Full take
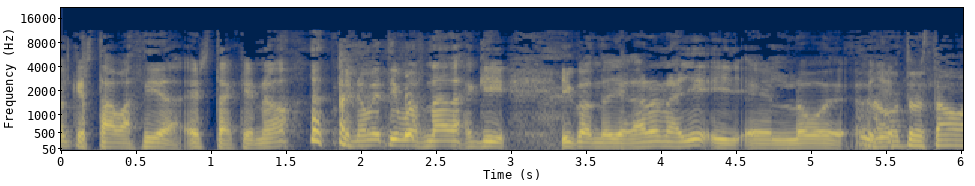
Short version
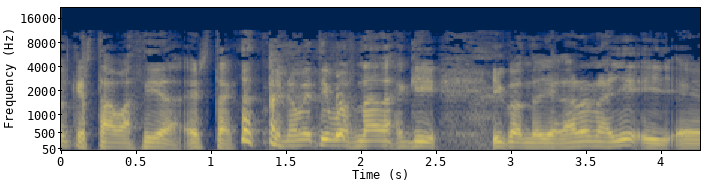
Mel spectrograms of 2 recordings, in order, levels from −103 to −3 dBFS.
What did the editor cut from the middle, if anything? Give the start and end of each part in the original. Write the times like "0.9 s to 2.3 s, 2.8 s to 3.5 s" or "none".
1.2 s to 1.6 s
